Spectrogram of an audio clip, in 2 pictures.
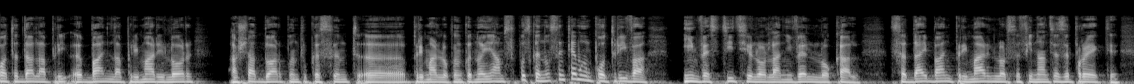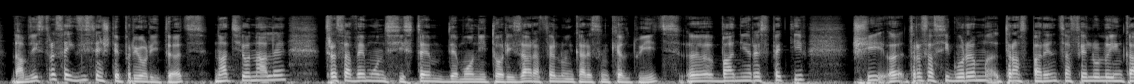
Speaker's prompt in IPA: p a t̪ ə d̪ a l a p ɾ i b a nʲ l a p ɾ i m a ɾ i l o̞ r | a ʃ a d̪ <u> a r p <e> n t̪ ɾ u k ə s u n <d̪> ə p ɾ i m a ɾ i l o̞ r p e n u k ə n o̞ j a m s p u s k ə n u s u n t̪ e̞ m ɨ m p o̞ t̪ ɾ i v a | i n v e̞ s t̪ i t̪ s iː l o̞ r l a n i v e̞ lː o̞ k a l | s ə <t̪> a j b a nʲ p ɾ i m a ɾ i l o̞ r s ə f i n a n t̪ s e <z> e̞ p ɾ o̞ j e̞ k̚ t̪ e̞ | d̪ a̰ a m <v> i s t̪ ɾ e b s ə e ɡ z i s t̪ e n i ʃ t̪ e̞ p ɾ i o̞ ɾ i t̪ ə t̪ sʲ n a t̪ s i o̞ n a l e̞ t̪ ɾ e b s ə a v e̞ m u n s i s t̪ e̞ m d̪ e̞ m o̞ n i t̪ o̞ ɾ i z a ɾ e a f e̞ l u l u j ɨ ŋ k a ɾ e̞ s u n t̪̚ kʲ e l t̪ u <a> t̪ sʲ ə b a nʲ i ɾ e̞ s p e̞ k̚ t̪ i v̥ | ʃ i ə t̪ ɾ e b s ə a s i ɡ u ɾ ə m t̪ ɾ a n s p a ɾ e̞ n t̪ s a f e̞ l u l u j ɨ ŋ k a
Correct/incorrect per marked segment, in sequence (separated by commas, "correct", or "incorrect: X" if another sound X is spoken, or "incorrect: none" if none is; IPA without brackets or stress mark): incorrect: o, correct, incorrect: t̪, incorrect: d̪, correct, incorrect: z, incorrect: i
